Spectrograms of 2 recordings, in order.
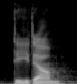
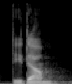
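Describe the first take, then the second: No difference in how they are said.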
